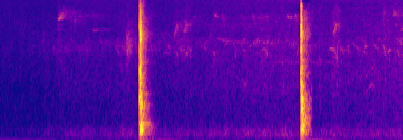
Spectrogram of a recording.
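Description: Two short, sharp swoosh-like editing sound effects, about a second and a half apart, with near silence between them.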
